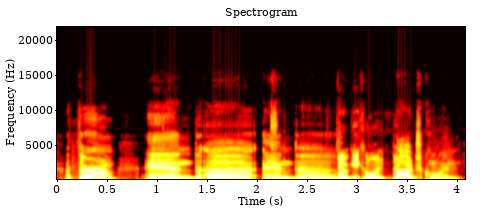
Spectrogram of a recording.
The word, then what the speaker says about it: Ethereum: even heard of was a a theron how she pronounced it ethereum and uh and uh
